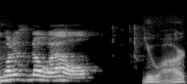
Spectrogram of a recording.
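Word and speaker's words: Noël: French for Christmas, it can be pronounced with 1 or 2 syllables. Contestant number 1. What is Noel?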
